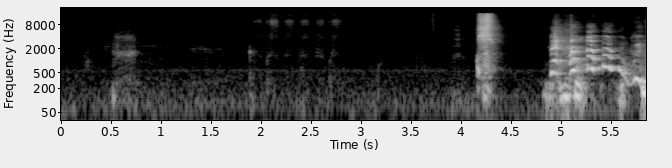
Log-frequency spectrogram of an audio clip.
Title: Cat sneezes - кот чихает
